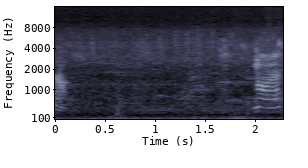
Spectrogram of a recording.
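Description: Quiet stretch with a faint bird call: one short, steady low note about halfway through.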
